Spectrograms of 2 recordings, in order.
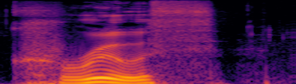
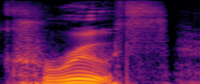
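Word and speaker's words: crwth: r w t h w isn't usually a vowel but in this case it is uh this this is one of those fun welsh words c-r-w-t-h is pronounced cruth noun from 1793 and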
